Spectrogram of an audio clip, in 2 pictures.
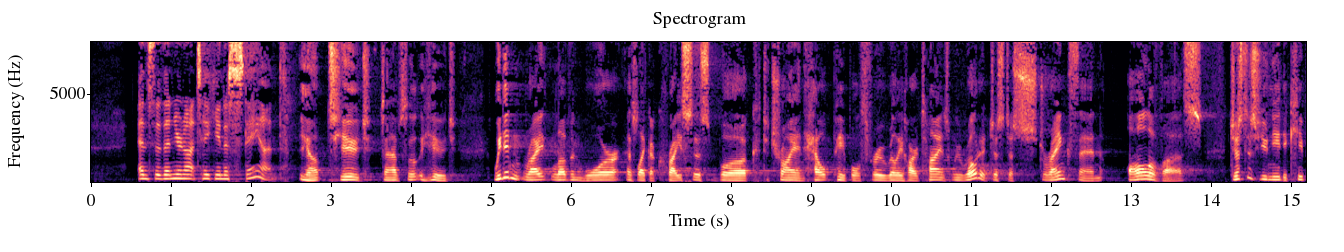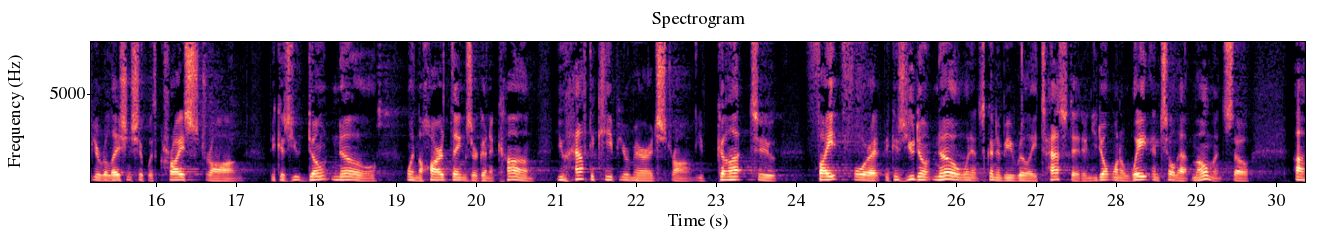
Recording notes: Part 4 of Q&A time from the Love & War tour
